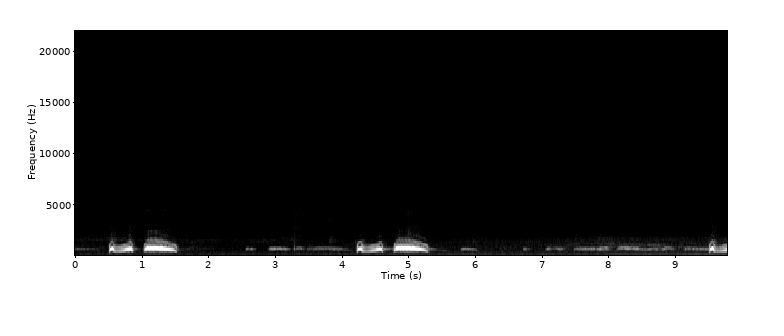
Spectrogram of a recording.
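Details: Spotted dove calls, from a recording of male and female birds used to rouse newly caught birds and train decoys: two loud phrases about four seconds apart, each a short rising note then a long mellow coo, with soft murmurs between.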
